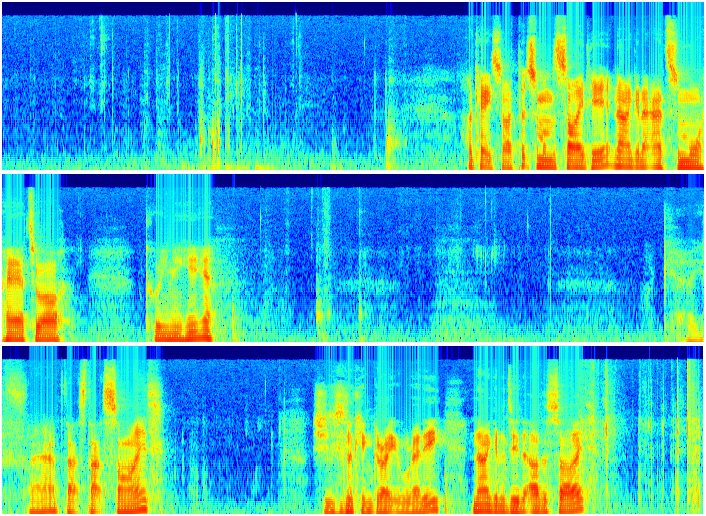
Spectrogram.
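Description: Small wooden pieces click and tap together.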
